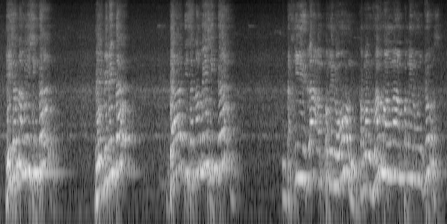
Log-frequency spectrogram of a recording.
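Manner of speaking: high, ringing praise from the pulpit; exultant preaching. Acted. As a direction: stir the congregation to praise God. Exclaims praise to congregation. (masidhing pagpupuri sa pangangaral)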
